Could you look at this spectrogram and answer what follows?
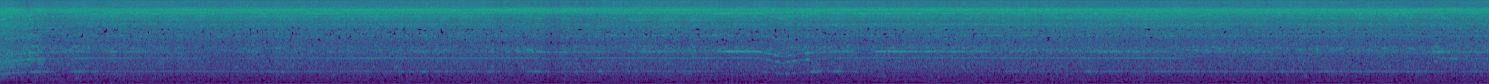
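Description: Electric bench grinder running at steady speed while a steel drill bit is ground against its sanding disc. There is a hum with a few steady tones under a strong high-pitched abrasive hiss. The pitch sags briefly about halfway through as the motor is loaded.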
